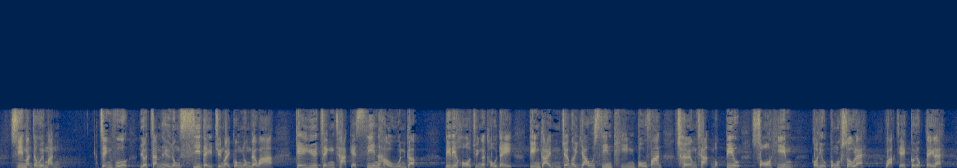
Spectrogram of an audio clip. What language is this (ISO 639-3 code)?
yue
